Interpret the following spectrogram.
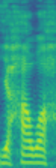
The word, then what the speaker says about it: YHWH: author of The Bible yhwh pronounced yahwah AA and his son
